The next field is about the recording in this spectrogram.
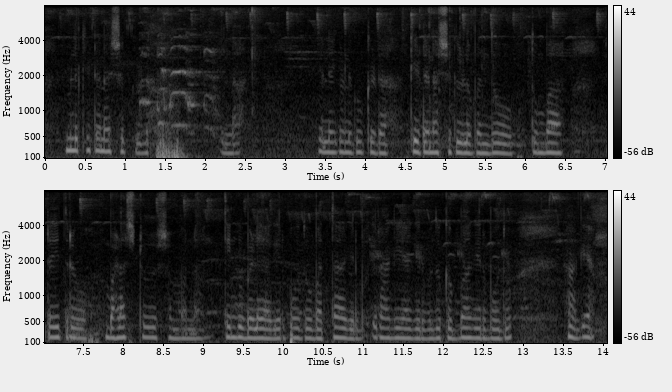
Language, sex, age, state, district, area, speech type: Kannada, female, 30-45, Karnataka, Mandya, urban, spontaneous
